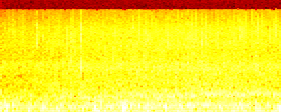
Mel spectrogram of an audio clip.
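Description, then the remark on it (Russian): Low, distant thunder rumbles steadily beneath a constant hiss of heavy rain, the deep roll swelling slightly but never cracking sharply, with no voices present. “Фиолетовая густая тьма зарокотала вдали глухим громом – полным еще сдерживаемой, но готовой разразиться неистово ярости.”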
